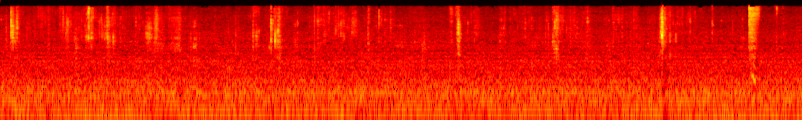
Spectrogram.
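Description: Close-up mukbang eating sounds of a man biting and chewing barbecue pork ribs: scattered wet mouth clicks and smacks, the sharpest near the end, over a steady low hum.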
